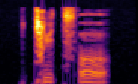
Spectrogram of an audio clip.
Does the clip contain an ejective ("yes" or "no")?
yes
